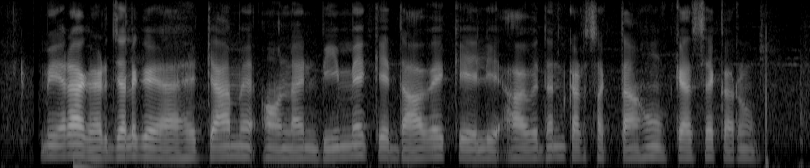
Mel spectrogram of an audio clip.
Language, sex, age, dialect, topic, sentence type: Hindi, male, 18-24, Garhwali, banking, question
